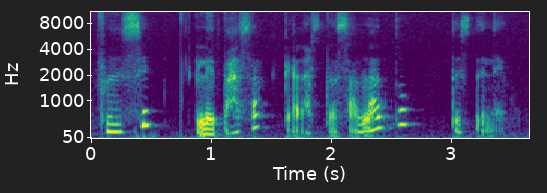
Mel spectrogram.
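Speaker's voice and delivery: ordinary delivery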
